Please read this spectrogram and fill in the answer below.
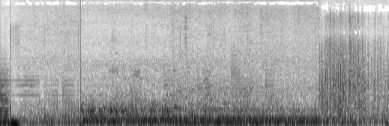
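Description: Cabin noise of a Volkswagen car driving in traffic: a steady low engine and road rumble. About five seconds in it gives way to wind buffeting on the microphone.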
